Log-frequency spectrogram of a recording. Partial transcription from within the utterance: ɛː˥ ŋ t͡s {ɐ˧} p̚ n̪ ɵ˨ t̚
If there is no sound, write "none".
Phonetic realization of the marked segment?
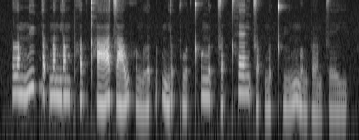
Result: ɐ˨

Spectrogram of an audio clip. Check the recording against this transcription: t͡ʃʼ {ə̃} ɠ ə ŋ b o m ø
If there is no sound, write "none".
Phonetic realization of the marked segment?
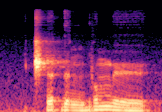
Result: ə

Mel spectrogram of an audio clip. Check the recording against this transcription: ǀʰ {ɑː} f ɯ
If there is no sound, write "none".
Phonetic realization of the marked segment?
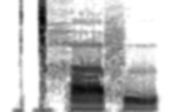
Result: aː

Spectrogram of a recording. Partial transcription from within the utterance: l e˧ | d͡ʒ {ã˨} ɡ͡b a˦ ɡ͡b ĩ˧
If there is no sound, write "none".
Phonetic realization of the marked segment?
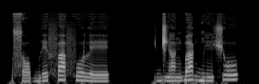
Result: ã˧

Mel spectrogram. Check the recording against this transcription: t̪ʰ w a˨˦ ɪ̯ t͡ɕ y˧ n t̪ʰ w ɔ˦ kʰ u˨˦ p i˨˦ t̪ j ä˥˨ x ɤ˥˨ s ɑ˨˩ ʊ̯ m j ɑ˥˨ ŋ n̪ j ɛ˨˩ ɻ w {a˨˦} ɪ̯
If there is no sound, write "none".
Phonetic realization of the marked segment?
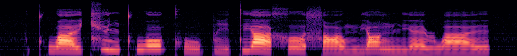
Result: a˨˦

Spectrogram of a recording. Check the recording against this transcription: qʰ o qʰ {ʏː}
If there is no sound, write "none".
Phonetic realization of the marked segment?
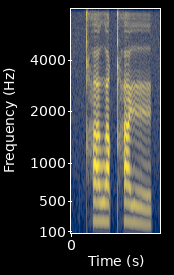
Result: ʏː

